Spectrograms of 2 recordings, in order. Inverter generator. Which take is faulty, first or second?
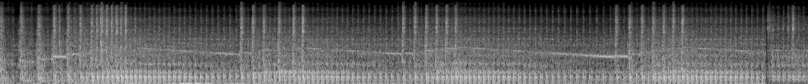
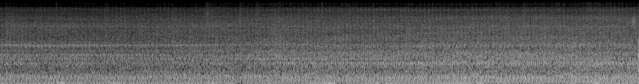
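first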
